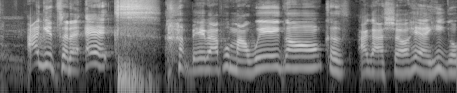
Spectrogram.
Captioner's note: scoffs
